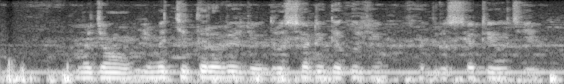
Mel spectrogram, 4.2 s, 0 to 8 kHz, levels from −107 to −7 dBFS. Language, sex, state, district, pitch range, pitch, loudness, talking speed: Odia, male, Odisha, Nuapada, 140-160 Hz, 150 Hz, -16 LUFS, 200 wpm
